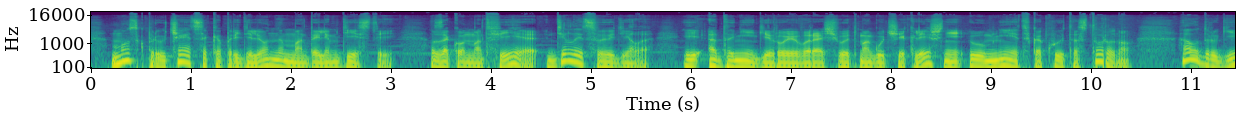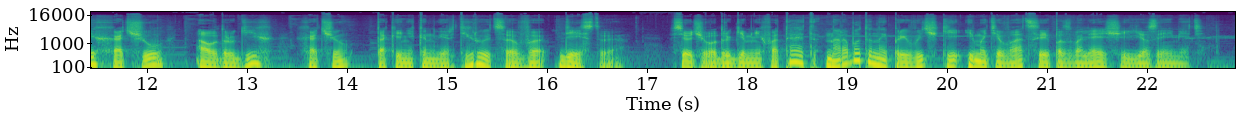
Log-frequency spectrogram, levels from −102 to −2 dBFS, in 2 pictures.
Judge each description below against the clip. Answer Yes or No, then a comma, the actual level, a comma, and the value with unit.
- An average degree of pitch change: Yes, average, 4.4 semitones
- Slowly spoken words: No, average, 125 wpm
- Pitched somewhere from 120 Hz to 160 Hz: No, very low, 85 Hz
